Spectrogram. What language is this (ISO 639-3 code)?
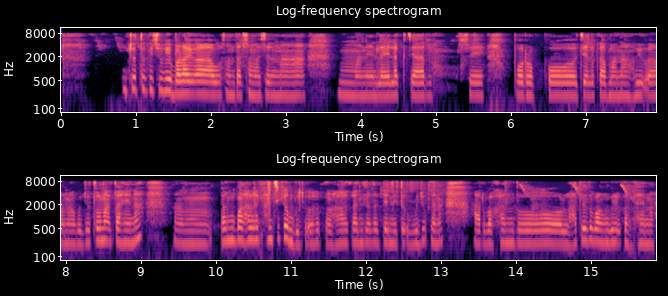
sat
